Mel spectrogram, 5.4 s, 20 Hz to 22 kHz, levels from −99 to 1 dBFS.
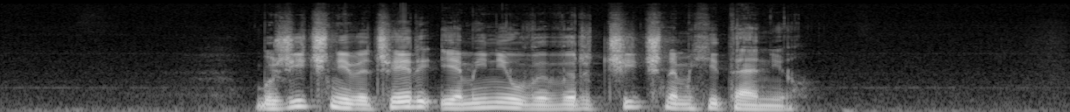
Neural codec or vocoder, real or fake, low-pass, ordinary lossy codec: none; real; 19.8 kHz; none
